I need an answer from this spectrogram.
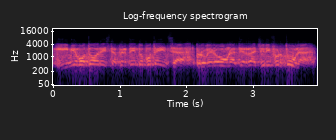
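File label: Italian damaged engine mood low, speech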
